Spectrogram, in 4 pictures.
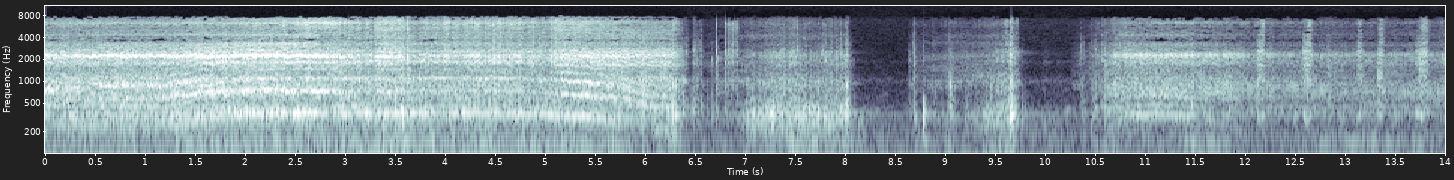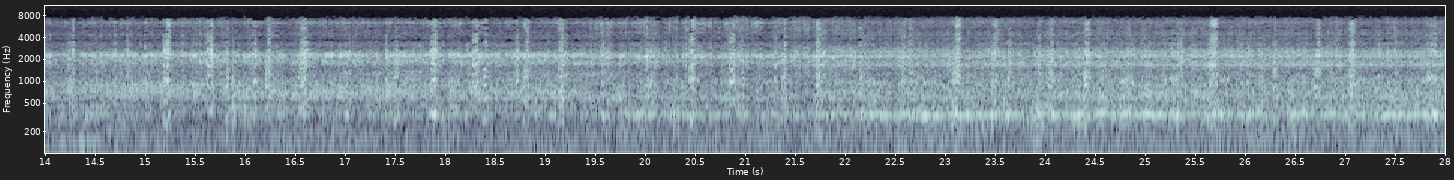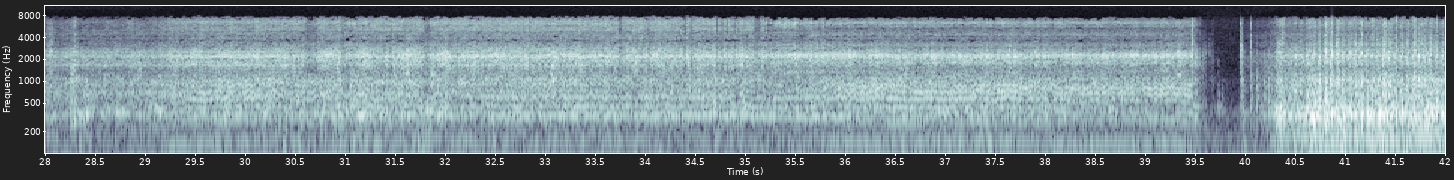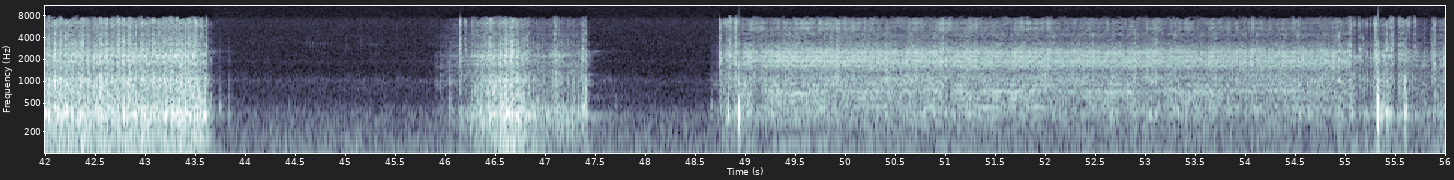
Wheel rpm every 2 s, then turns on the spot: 70, 90, 90, 20, 0, 20, 20, 20, 20, 20, 20, 20, 20, 20, 20, 40, 40, 40, 30, 30, 20, 30, 0, 10, 10, 30, 20, 20.
6-8 40-44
